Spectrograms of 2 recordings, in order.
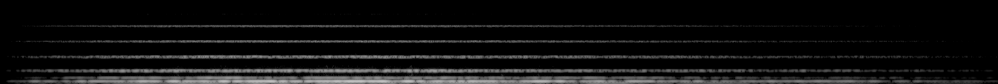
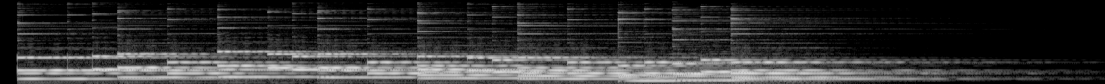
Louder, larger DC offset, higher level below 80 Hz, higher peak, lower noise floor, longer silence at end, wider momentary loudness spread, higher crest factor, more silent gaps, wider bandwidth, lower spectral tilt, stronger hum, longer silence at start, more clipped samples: second, -27 LUFS vs -13 LUFS; neither; first, -44 dBFS vs -58 dBFS; second, -12 dBFS vs 0 dBFS; about the same, -59 dBFS vs -57 dBFS; second, 0.75 s vs 1.65 s; first, 21 LU vs 7 LU; about the same, 16 dB vs 14 dB; neither; second, 6.6 kHz vs 20 kHz; first, -6.5 dB/octave vs -5 dB/octave; neither; first, 0.3 s vs 0.15 s; neither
